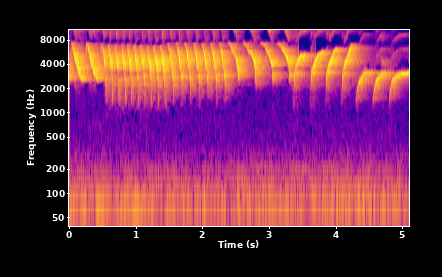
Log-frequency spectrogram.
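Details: Two canaries singing, used to prompt other canaries to sing and as tutor song for young canaries: fast continuous buzzy trills in high rolling series, each note sweeping downward, about four per second, ending in brighter separate rising whistled phrases.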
